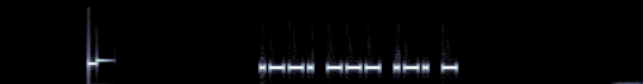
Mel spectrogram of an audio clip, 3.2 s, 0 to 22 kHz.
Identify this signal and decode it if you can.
Morse code, heard as a keyed tone, about 52 wpm, 700 Hz. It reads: PORT
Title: Sentences from Top 1000 Words - Review Part 1 - New Word Drill - 50wpm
